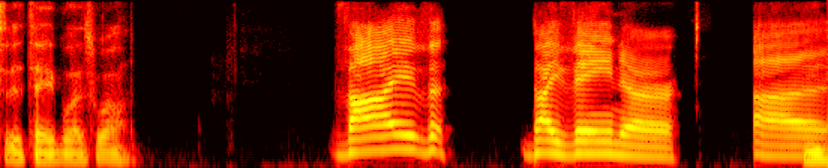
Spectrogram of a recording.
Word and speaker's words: vYve: what she brings to the table as well Vive by vayer uh v yve v v most people would spell it VI ve but it's VY ve right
